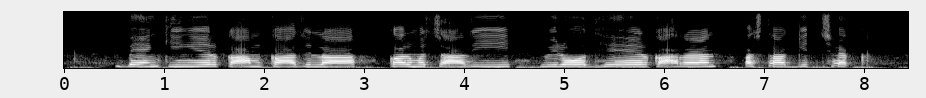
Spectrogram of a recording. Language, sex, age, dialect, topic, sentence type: Magahi, female, 18-24, Northeastern/Surjapuri, banking, statement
